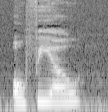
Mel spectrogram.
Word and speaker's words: Ophiocordyceps: There's a tropical fungus, and excuse me if I mispronounce this, but it is called Ophiocordyceps. – Close enough.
